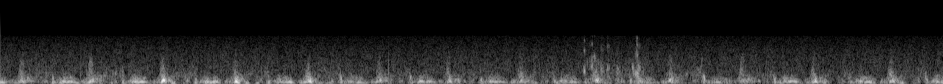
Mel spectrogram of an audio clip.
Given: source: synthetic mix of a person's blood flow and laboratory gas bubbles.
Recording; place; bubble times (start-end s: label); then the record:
Doppler ultrasound of blood flow; precordium
5.83-6.21 s: bubbles
6.31-6.46 s: bubbles
From the record:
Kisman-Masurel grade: 211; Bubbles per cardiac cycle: several, 3 to 8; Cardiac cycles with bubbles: 1 to 10%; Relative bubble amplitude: barely perceptible (0.100 to 0.250); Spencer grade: 1 (occasional bubble signal discernible with the cardiac motion signal, with majority of cardiac periods free of bubbles); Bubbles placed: anywhere in the cardiac cycle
